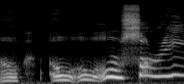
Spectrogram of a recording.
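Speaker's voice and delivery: sudden groveling, very high, loud and squeaky.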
